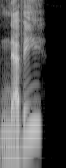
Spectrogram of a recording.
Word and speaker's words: Nevi: And things like, why Nev, is it pronounced Nevi? – Yeah, it's Nevi.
